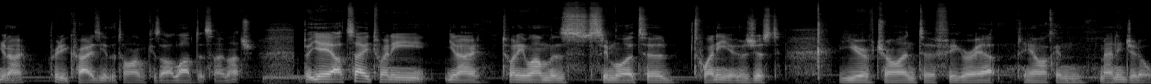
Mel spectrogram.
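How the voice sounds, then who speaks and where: Over noticeable background noise, a man with an Australian accent speaks at a moderate pace in a fairly low pitch, his intonation monotone and flat. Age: 20s. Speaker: documentary subject. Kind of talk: interview testimony.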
